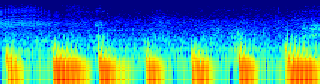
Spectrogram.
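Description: Background music score: a deep, pulsing bass beat at about three pulses a second.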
